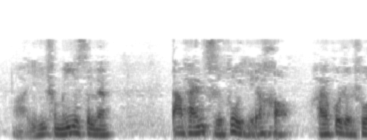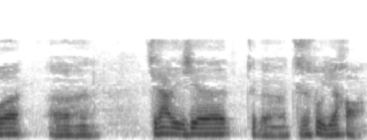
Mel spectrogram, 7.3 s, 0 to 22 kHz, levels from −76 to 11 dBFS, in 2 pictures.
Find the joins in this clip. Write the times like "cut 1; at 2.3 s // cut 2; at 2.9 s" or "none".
cut 1; at 1.6 s

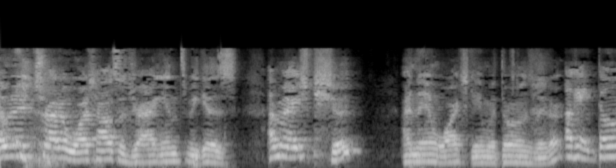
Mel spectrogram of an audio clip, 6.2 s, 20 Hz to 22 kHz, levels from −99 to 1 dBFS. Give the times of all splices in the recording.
cut 1; at 3.1 s

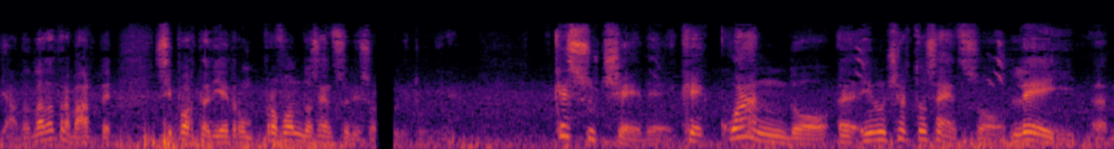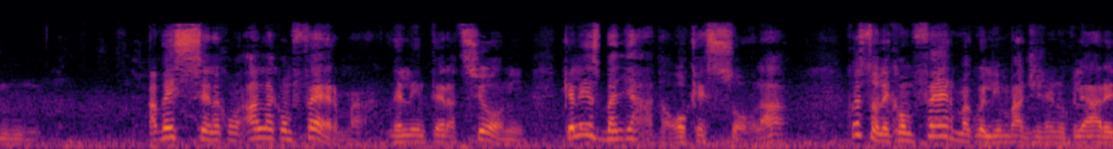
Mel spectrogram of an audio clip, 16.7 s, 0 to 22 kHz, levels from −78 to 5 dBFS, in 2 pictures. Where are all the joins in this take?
none

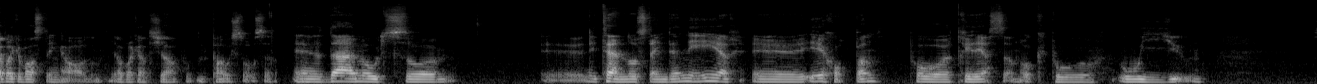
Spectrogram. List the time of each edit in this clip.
cut 1; at 2.8 s

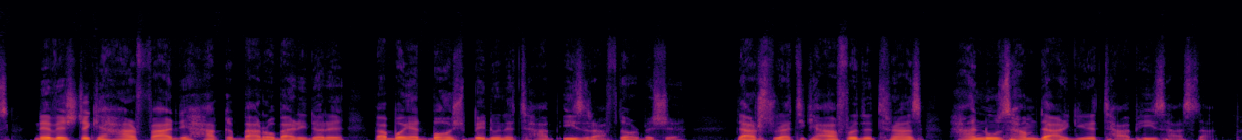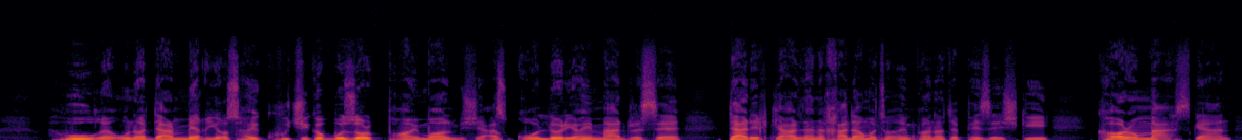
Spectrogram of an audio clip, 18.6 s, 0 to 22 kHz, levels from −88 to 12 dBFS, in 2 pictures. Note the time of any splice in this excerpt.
cut 1; at 17.5 s

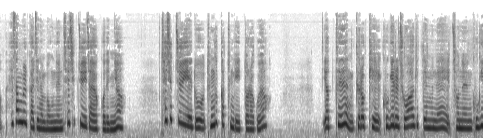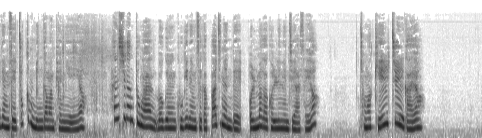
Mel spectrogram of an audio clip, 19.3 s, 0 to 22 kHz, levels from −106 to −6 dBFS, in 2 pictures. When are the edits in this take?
cut 1; at 11.8 s

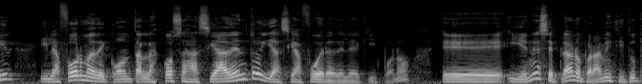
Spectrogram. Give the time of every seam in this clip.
cut 1; at 4.3 s

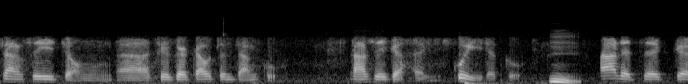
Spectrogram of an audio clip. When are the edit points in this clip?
cut 1; at 3.5 s

